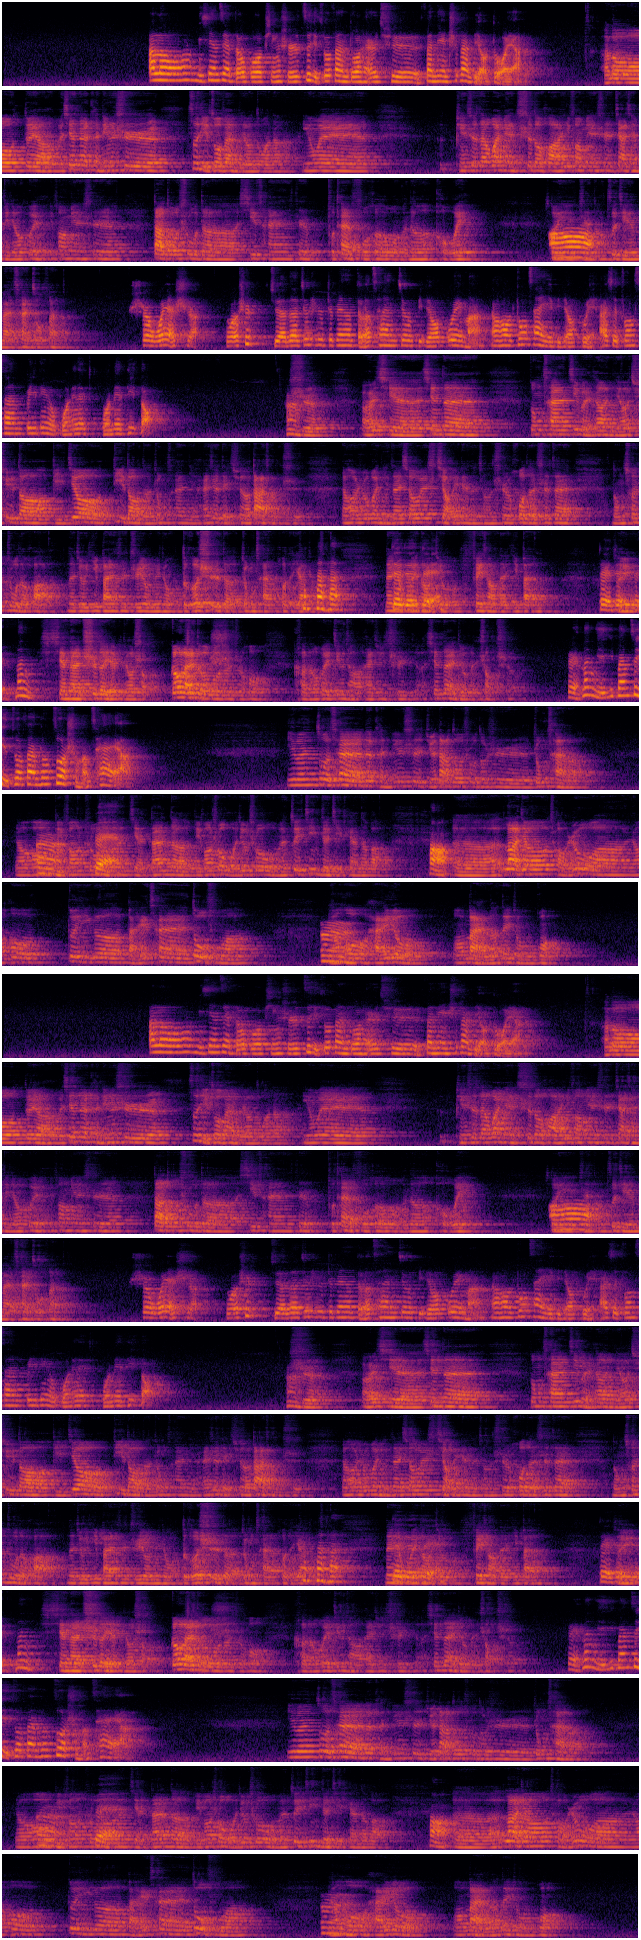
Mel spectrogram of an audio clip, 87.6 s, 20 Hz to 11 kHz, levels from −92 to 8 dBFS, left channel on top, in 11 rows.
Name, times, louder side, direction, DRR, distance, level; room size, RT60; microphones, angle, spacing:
voice 1, 1.8-6.6 22.8-23.4 25.5-26.3 26.7-27.0 27.3-33.7 35.4-35.6 51.5-52.0 52.7-53.3 55.2-56.1 62.8-65.3 72.1-72.5 72.8-73.2 77.0-77.3 83.6-84.0, left 5 dB, 50° left, 10 dB, 0.6 m, -23 dB
voice 2, 7.5-12.9 13.6-17.4 17.8-21.7 22.8-24.6 35.4-35.8 36.3-38.2 38.5-51.9 52.6-54.5 55.5-55.7 56.2-59.0 59.4-62.2 67.3-71.0 71.8-76.4 77.3-80.0 80.4-82.7 83.7-84.8 85.3-86.4, left 2 dB, 25° left, -1 dB, 3.5 m, -29 dB
22.5 x 9.2 x 3.9 m, 0.92 s
head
